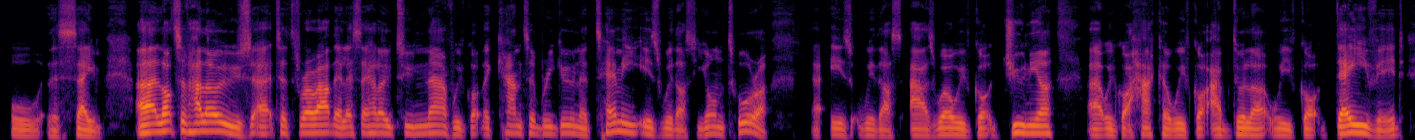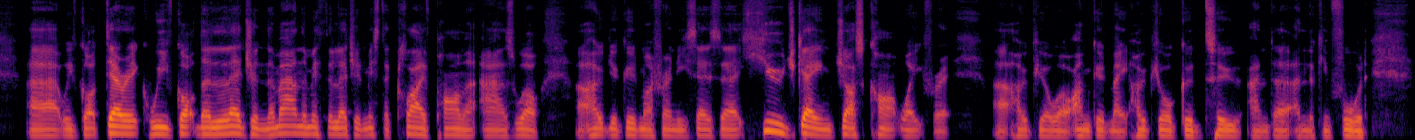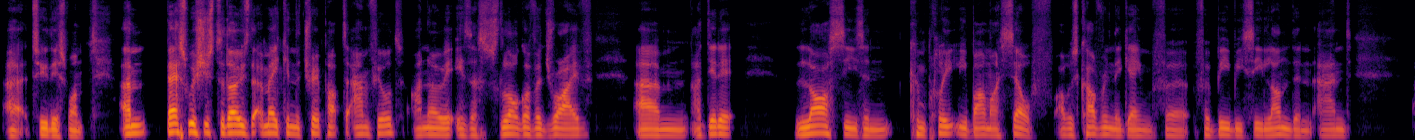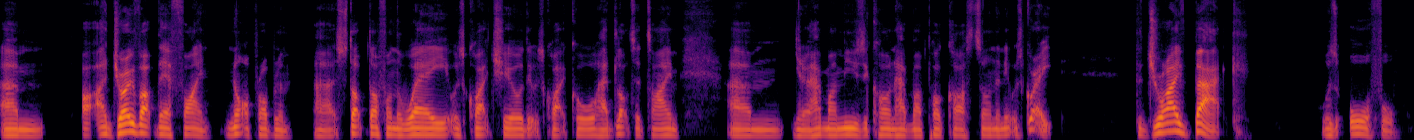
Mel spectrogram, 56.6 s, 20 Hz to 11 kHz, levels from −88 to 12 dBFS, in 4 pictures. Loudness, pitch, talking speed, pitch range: -25 LUFS, 105 Hz, 200 wpm, 95-120 Hz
